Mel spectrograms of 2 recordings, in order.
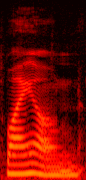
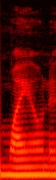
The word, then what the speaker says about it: Wyonne: It's Justice Wyonne. Wyonne is spelled W-Y-O-N-N-E.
